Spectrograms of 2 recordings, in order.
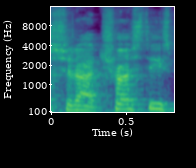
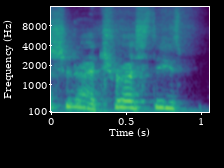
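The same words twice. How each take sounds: First: It is said in the speaker's normal voice. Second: It is said in a put-on character voice.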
